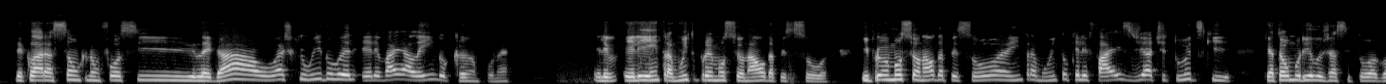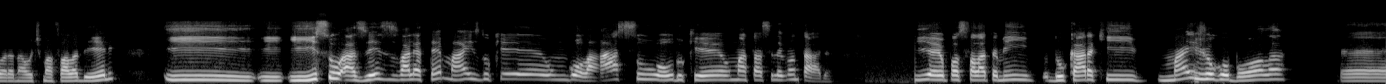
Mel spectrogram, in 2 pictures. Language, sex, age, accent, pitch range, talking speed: Portuguese, male, 20-39, Brazilian, 185-220 Hz, 175 wpm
